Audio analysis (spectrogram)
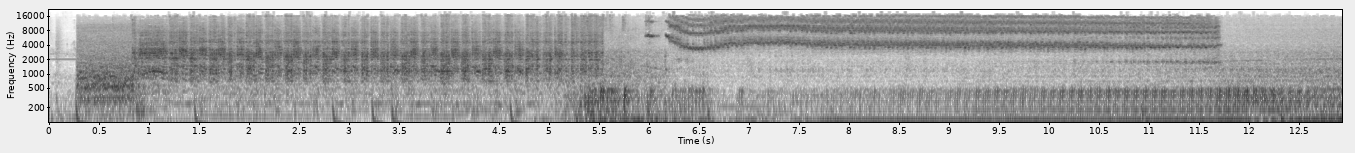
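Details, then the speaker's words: Nissan 240SX S13 after being retimed without a test light: several seconds of cranking, then it catches and settles into a steady, even idle with a high whistle over the exhaust drone, still smoking; normal start and idle. "it actually sounds even better than when i started before running really healthy"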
